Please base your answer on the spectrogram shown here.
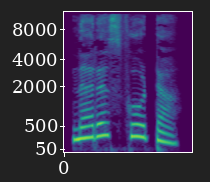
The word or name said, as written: ನರಸ್ಫೋಟ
